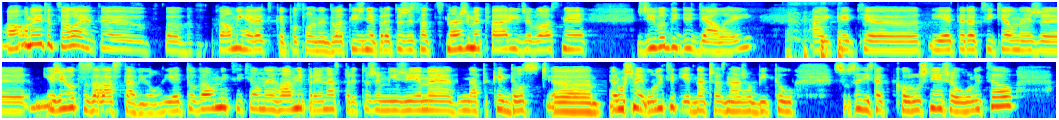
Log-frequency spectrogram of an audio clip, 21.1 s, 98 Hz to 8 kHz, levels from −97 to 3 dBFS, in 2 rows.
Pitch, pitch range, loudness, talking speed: 195 Hz, 180-210 Hz, -22 LUFS, 155 wpm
